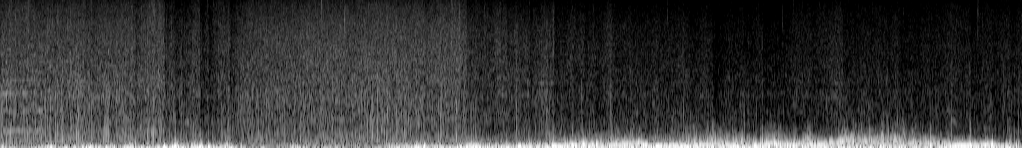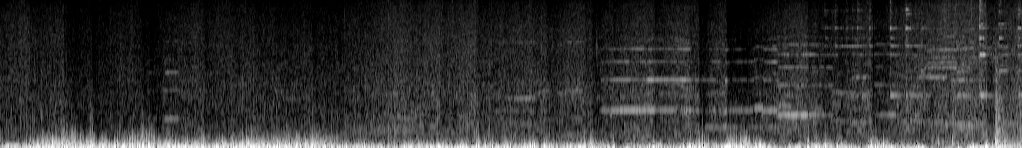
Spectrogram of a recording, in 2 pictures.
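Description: Heavy rain beating on an umbrella held just over the microphone, a dense low rumbling patter with the rain hissing on the wet pavement around it. From about three-quarters of the way in, a few faint held musical notes come in over the rain.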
